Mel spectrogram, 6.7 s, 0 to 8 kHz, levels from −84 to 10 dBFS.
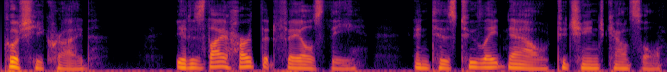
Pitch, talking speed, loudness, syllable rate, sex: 115 Hz, 160 wpm, -24 LUFS, 3.9 syllables/s, male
